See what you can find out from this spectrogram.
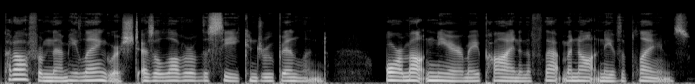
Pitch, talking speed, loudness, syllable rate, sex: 170 Hz, 235 wpm, -17 LUFS, 5.7 syllables/s, female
